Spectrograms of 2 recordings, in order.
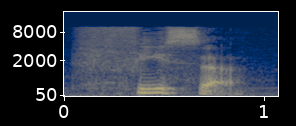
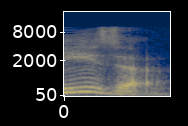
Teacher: I said fisa with an unvoiced F I should have said V Visa with a voiced V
